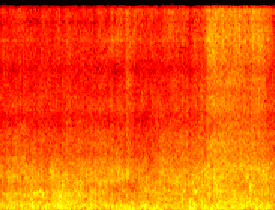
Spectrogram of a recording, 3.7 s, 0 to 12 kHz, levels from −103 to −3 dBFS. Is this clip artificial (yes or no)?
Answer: yes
